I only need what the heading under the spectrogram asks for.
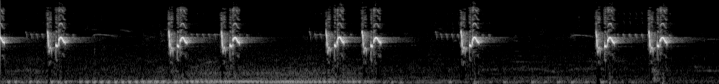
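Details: Songbird from a masteran recording giving loud, sharp, ringing chirps, mostly in pairs spaced a second or more apart, over a low rumbling background hum.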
